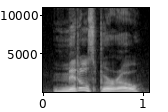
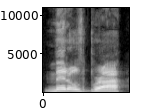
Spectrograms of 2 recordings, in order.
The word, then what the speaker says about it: Middlesbrough: nottingham forest you know every every time i hear somebody go middlesborough and i'm like no no you get you gotta pronounce it like um like somebody from long island who really wants the middle seat on a plane and as you're walking up on the plane he goes middlesbrough like they're calling for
